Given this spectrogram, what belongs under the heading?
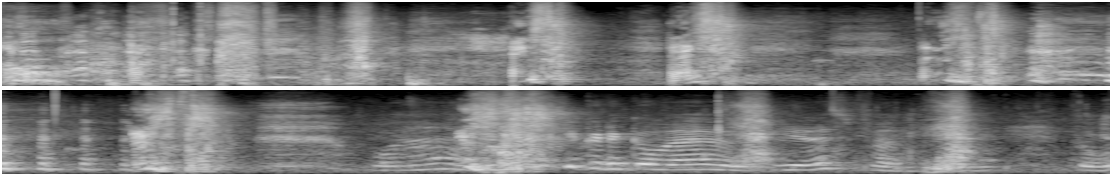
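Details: Rescue dog sneezing excitedly in anticipation of a walk outside: rapid bursts of sharp sneezes in quick succession with a person talking over them: repeated sneezing.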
